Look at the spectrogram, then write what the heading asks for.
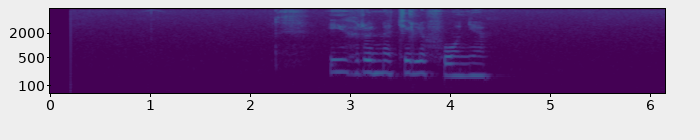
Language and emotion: Russian, neutral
